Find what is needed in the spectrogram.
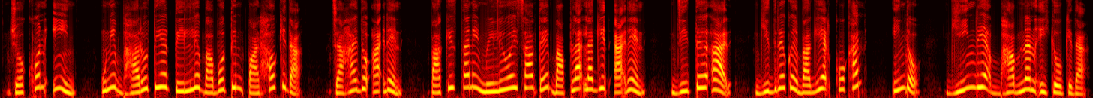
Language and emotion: Santali, disgusted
